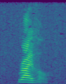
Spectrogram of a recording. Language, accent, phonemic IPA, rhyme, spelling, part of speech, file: English, US, /ˈɹaɪvəl/, -aɪvəl, rival, noun / adjective / verb, En-us-rival.ogg
- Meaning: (noun) A competitor (person, team, company, etc.) with the same goal as another, or striving to attain the same thing. Defeating a rival may be a primary or necessary goal of a competitor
